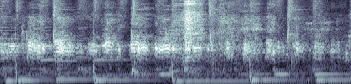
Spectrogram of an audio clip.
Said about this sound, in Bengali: ঘরে দেখি হাঁসগুলোকে ছেড়ে দিয়েছে।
